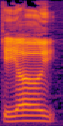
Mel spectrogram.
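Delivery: drawn-out whimpering call to big sister; mildly pouty, pleading call; tearful plea. A narrator's reading. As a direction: plead as if about to cry. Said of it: "Bạn mếu máo".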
